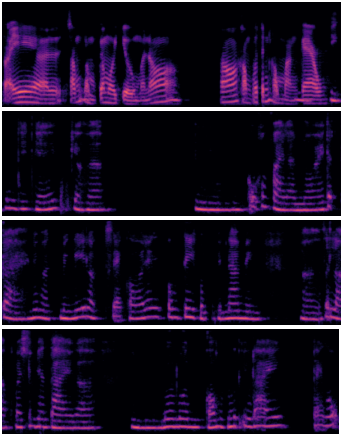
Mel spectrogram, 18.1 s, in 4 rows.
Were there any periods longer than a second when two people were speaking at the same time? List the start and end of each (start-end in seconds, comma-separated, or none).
none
